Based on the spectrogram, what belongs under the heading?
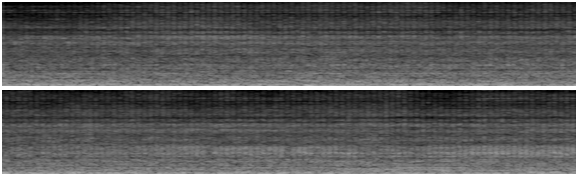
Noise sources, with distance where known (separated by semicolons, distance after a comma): jackhammer, far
